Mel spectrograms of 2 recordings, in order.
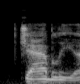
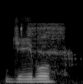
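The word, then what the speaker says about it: Jabil: And no, I was not mispronouncing Studio Ghibli. It's Jabli. I don't know what it is. It's J-A-B-I-L. – Jable.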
